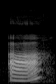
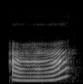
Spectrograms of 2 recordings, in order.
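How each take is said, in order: First: The pitch falls from high to low. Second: The pitch dips low and then rises. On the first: "the fourth tone, which is the falling tone" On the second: "the third tone, which we call the falling rising tone"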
